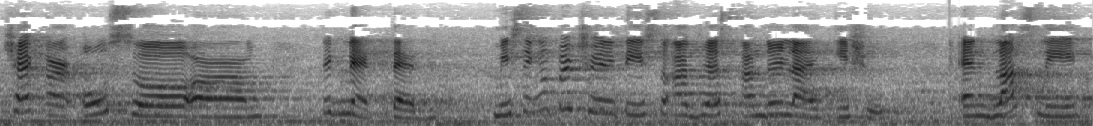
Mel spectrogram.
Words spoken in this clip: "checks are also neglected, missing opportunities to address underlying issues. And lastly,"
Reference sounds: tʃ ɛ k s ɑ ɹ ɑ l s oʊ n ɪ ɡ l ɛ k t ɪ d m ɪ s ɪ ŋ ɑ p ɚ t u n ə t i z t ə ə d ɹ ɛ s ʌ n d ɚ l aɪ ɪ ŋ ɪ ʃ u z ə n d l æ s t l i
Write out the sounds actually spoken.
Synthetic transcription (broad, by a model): tʃ ɛ k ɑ ɹ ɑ l s oʊ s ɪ ɡ n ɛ t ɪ d m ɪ s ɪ ŋ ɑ p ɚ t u n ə t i s t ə ə d ɹ ɛ s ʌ n d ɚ l aɪ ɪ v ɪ ʃ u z ə n d l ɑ s t l i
